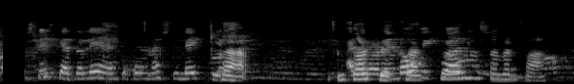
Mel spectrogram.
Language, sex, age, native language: Icelandic, female, 13, Icelandic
